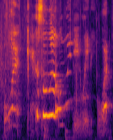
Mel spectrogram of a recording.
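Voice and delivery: high whispery squeal over something tiny; squeaky tiny voice. Real, not acted. Tiny sketchbook, delighted.

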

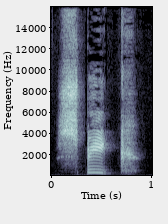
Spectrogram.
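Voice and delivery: a high, barked one-word order; commanding shout. Acted. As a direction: bark it like a tyrant on his throne. Overlord commands the tax inspectors.

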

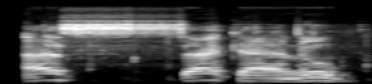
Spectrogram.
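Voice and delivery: as-sakanu drawn out slowly, each syllable clear; Arabic word said slowly. Shown as a demonstration. Teacher pronouncing as-sakanu slowly for the brothers. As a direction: spell out as-sakanu slowly for students. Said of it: "The word as-sakanu".

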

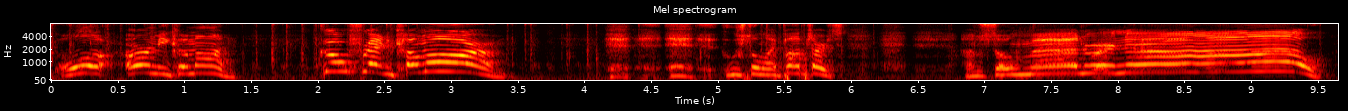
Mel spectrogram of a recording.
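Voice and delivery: high, loud panicked cartoon voice; frantic game character. Victim rallies his army.

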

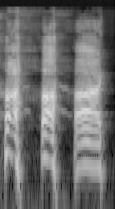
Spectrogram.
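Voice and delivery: staged evil laugh; villain's cackle. A narrator's reading. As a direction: cackle in gloating triumph. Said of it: "cackled the frog".

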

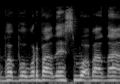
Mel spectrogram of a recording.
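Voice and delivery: fast, eager quoted questions; rapid questioning. Retold or imitated. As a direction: rattle the questions off quickly. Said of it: "They're asking all these questions".

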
